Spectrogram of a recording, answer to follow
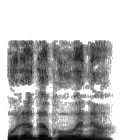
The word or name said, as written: ಉರಗಭುವನ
